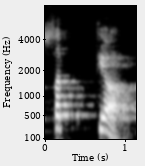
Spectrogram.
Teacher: છે એ જોડાક્ષરનો છે અને ત જે છે એ જોડાક્ષરના લીધે ત ના લીધે સ ઉપર ભાર આવે છે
